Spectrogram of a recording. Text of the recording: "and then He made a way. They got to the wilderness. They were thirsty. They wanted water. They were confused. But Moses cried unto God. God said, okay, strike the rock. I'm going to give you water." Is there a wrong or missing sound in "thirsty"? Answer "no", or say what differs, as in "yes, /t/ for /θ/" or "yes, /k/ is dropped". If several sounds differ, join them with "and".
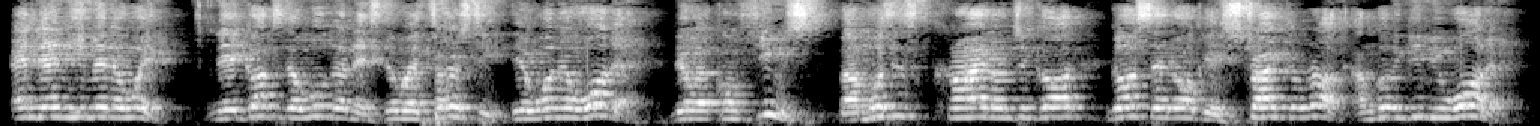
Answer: no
